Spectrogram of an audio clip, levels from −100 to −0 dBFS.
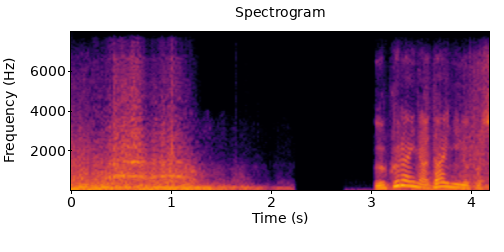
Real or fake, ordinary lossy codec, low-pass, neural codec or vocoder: real; Opus, 16 kbps; 7.2 kHz; none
